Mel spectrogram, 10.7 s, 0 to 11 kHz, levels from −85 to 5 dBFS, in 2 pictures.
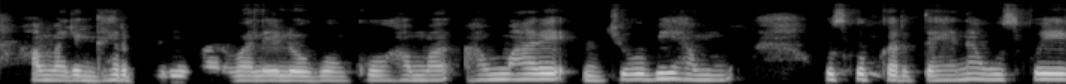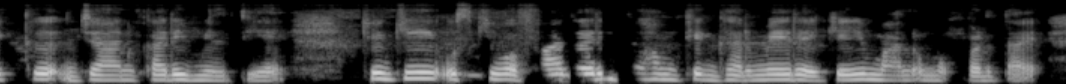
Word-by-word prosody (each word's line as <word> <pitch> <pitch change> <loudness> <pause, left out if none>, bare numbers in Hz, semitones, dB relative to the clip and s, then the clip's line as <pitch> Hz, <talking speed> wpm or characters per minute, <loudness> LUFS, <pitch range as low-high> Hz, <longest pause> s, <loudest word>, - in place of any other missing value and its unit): हमारे 185 0 0
घर 180 +3 -1
परिवार 175 -1 -7
वाले 175 0 +1
लोगों 170 -1 +1
को। 180 - -2
हम 180 +1 -5 0.2
हमारे 210 +2 +2
जो 205 +5 -1
भी 225 +2 +3
हम 190 -4 -4 0.5
उसको 210 0 0
करते 180 -1 -1
हैं 185 +1 -5
ना 215 +1 -2
उसको 205 +2 -1
एक 215 0 +4 0.3
जानकारी 190 +1 +2
मिलती 170 -2 -4
है, 165 - -2 0.4
क्योंकि 235 +1 +5
उसकी 195 +1 -2
वफ़ादारी 205 +2 +2
तो 215 +2 -12
हम 210 -2 -1
के 210 - +4
घर 180 0 -2
में 200 +1 +4
रहकर 180 -1 +2
ही 200 +2 +5
मालूम 180 -2 -4
पड़ता 165 0 -3
है। - - -4
190 Hz, 185 wpm, -23 LUFS, 175-210 Hz, 0.5 s, क्योंकि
